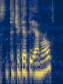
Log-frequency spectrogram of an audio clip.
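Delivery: quiet, hushed voice. Storyteller voices a character asking the players a question, in a quieter voice. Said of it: "in a quieter voice he asks".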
